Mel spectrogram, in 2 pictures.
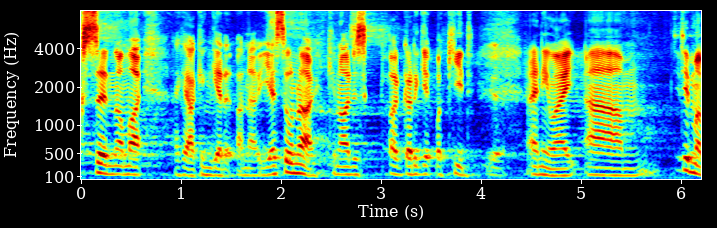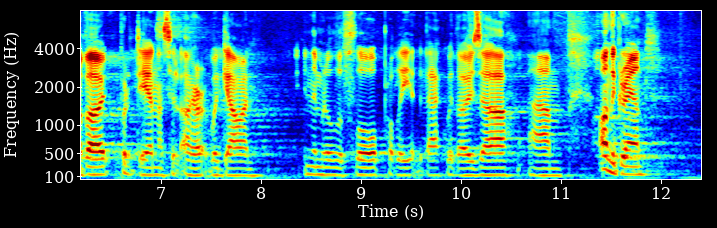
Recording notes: RUOK? Sunday LIVE at Beyond Church.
